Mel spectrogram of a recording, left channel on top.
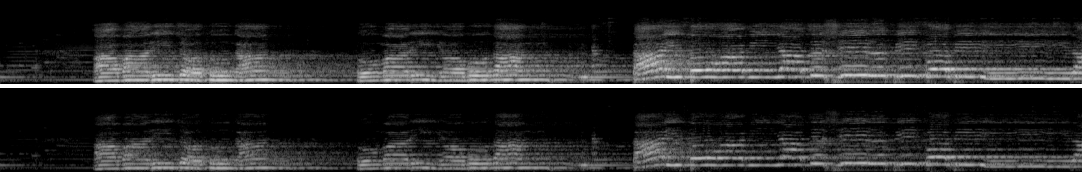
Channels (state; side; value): quieter; right; 9.2 dB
